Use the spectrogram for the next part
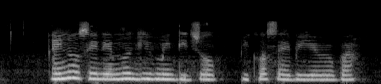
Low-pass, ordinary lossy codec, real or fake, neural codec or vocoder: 7.2 kHz; AAC, 24 kbps; real; none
